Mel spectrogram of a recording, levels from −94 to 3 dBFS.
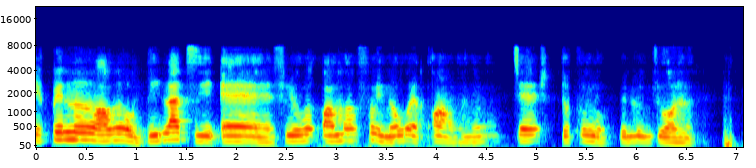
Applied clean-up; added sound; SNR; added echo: neural mask model DeepFilterNet 3.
